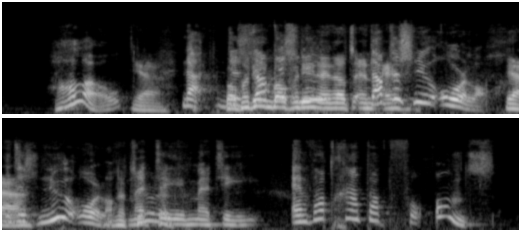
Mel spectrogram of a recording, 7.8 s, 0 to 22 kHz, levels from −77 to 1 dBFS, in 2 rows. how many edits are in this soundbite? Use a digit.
0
